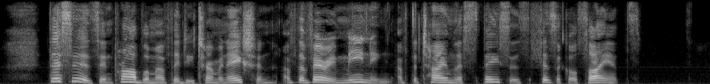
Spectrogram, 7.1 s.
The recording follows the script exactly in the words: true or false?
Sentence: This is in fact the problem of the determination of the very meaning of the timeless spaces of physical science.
false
